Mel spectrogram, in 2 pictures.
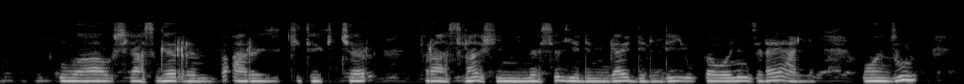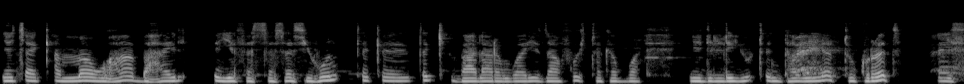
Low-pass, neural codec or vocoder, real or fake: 7.2 kHz; none; real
